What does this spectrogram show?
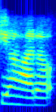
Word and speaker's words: Jahre: So here J will be not pronounced as J but Y.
